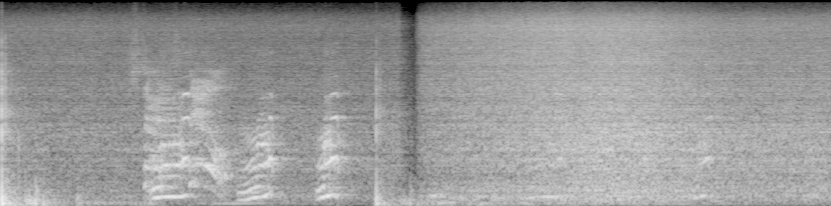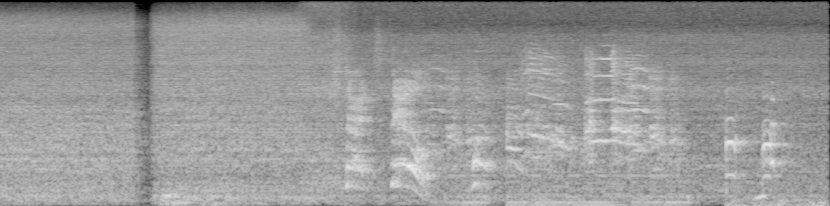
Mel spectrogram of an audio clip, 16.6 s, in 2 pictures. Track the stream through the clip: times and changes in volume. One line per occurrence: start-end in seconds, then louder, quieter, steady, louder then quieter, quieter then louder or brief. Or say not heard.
0.0-16.5 louder then quieter.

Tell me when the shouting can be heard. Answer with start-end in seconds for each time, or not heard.
1.3-2.3, 11.7-13.2.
